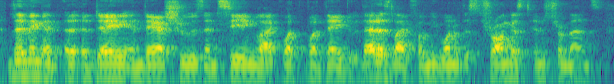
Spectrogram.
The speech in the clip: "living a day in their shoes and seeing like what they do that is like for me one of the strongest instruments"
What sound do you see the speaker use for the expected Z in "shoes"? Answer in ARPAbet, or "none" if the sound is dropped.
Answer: Z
